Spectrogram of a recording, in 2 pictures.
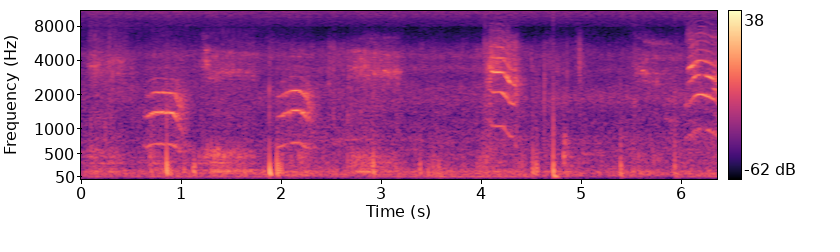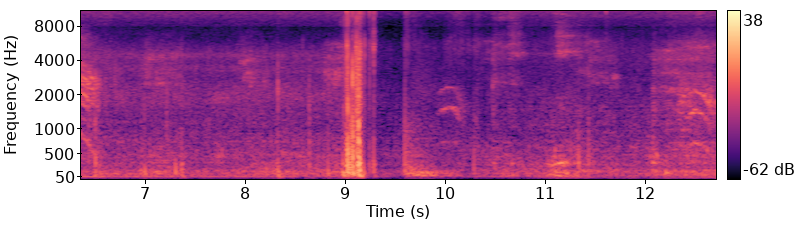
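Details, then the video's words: Domestic cat nursing her kittens, breathing fast while they feed. Short, faint rising-falling mews come at scattered moments over a low rustling background, with one sharp knock near the middle. "Cat Breathing Fast While Feeding Milk To Kittens"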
